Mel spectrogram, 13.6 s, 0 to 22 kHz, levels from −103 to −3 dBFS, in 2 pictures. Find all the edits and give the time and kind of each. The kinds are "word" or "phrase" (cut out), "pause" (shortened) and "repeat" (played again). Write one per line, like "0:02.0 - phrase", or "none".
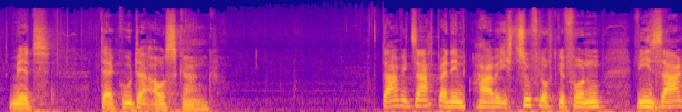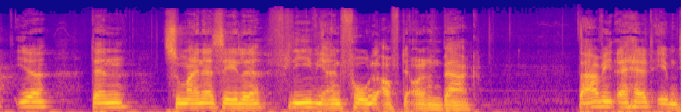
0:04.6 - word

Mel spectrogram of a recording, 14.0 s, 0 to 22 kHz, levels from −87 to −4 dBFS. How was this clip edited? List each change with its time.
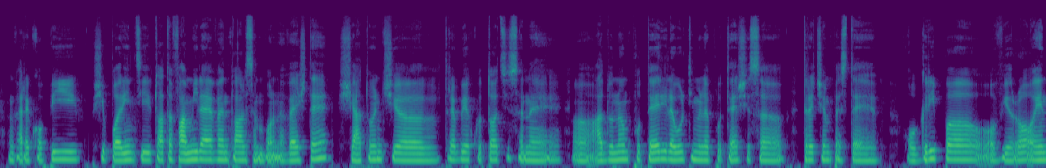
none

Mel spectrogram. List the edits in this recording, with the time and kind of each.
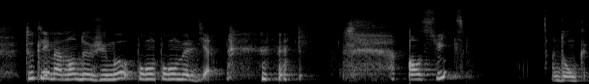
0:01.5 - repeat

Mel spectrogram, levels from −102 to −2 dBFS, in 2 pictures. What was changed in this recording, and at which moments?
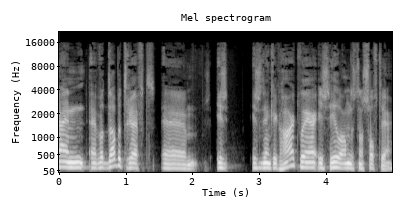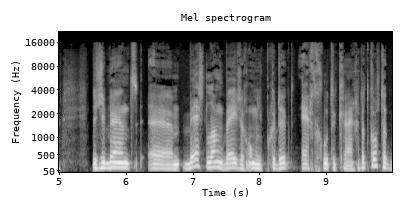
none

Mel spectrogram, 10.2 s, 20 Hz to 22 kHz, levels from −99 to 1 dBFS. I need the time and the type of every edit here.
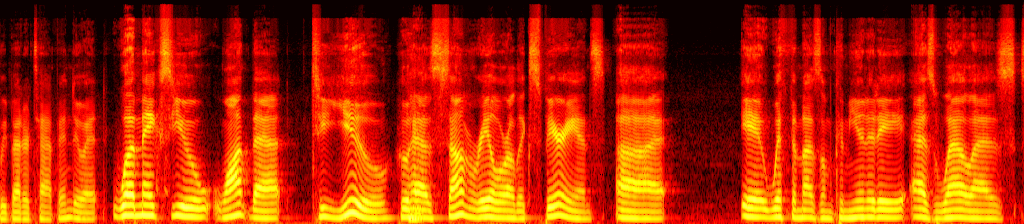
0:01.1 - pause
0:06.1 - pause

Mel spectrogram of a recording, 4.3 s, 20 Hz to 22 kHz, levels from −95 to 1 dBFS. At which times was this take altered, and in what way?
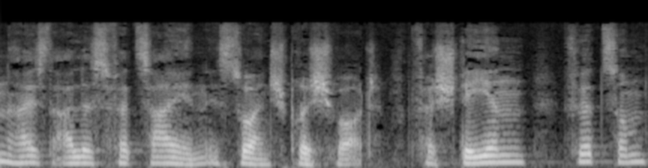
0:02.6 - pause

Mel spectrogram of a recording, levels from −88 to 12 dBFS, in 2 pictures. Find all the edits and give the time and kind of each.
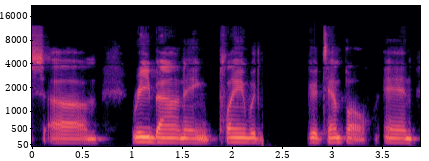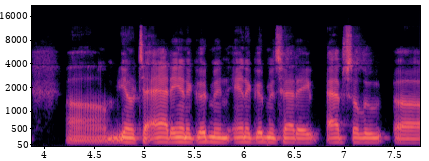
none

